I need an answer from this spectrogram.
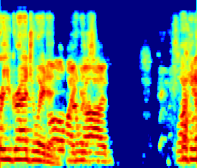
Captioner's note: laughs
